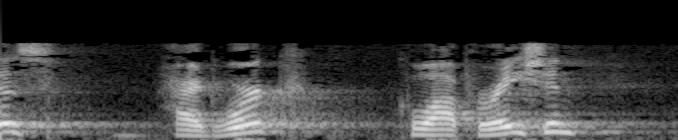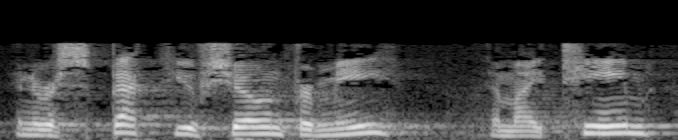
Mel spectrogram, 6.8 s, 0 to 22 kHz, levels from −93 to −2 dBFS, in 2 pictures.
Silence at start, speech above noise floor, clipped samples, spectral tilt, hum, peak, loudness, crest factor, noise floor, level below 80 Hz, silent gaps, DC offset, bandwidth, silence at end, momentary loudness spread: 0 s; 24 dB; under 0.1%; -5.5 dB/octave; none; -2 dBFS; -20 LUFS; 18 dB; -43 dBFS; -54 dBFS; none; under 0.1%; 6.4 kHz; 0 s; 16 LU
